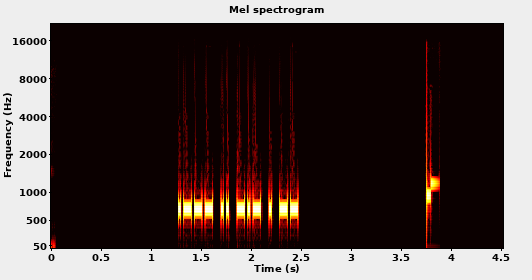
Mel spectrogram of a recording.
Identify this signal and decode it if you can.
Morse code, heard as a keyed tone, about 44 wpm, 690 Hz. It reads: JIKEM
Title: Code Groups - 5 Letters - 45wpm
